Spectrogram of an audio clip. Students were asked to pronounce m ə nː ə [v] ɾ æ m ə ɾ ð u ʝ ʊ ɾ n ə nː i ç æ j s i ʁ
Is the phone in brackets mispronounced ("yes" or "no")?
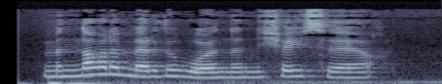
yes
